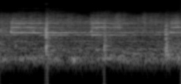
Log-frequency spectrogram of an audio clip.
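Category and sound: vehicle, train running on rails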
